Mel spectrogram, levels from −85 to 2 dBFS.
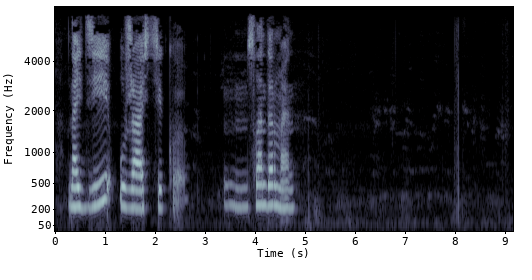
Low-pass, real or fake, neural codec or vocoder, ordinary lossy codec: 7.2 kHz; fake; vocoder, 44.1 kHz, 128 mel bands every 256 samples, BigVGAN v2; MP3, 32 kbps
